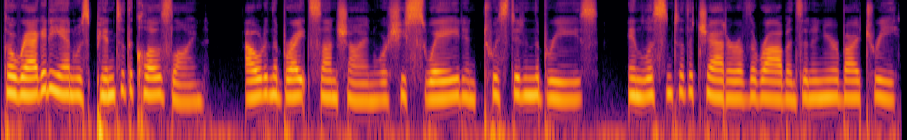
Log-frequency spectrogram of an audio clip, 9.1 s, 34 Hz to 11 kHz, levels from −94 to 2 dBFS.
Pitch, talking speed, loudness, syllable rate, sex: 205 Hz, 225 wpm, -20 LUFS, 5.8 syllables/s, female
